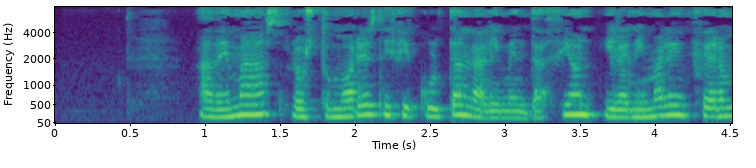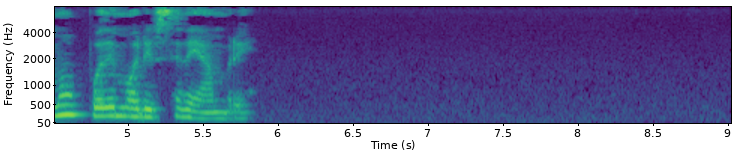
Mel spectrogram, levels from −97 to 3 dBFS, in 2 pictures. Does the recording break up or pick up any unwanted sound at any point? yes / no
no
